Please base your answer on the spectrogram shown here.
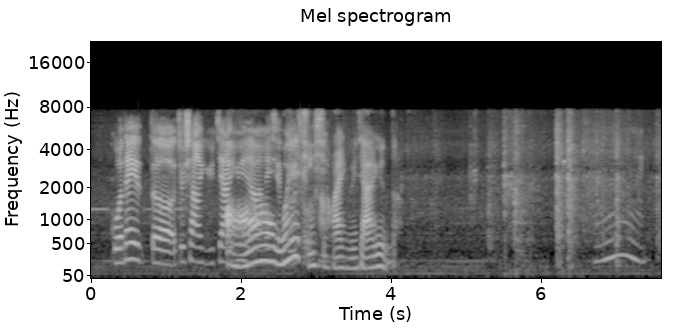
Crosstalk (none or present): present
